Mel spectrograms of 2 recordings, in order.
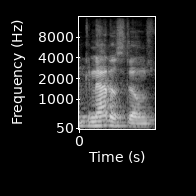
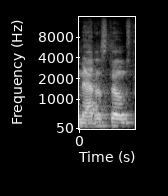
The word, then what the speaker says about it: gnathostomes: Also, I know I'm technically mispronouncing. It's actually gnatostomes. The G is actually silent, but I learned I learned the word from people who apparently said it wrong. So in my head, the G is pronounced.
